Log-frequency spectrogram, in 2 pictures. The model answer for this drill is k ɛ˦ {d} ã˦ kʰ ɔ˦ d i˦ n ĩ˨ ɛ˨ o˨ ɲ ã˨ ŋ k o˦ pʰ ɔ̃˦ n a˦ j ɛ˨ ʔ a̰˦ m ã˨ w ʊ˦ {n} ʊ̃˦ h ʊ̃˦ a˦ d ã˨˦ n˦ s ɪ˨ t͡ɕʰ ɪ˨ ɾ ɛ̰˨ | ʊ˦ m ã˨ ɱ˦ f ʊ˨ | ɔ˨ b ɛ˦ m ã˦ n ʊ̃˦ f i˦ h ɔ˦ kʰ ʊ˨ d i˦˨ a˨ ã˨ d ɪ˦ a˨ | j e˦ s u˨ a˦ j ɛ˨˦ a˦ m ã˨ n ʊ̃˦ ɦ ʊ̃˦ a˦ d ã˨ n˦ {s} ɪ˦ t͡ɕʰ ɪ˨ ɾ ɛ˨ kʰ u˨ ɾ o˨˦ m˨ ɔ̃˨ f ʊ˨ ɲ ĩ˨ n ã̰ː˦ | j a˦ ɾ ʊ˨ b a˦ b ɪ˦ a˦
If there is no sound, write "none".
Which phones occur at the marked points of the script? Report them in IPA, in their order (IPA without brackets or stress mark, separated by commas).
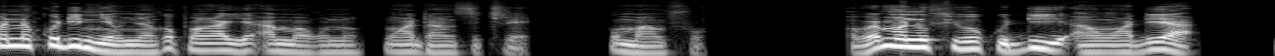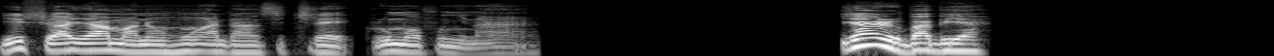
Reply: n, n, s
